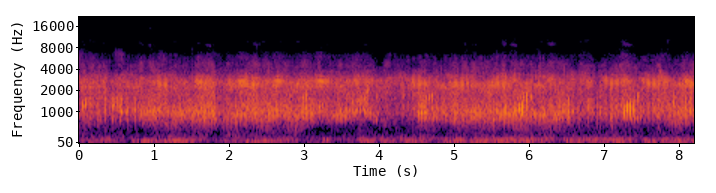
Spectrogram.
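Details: Frogs calling in lotus paddies beside a rural road in Echizen City, Fukui Prefecture, on 12 June 2021; a thick, continuous wall of rapid croaking with brighter trilled notes rising above it, plus a faint low hum beneath.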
